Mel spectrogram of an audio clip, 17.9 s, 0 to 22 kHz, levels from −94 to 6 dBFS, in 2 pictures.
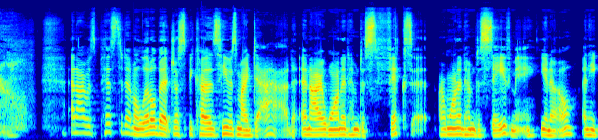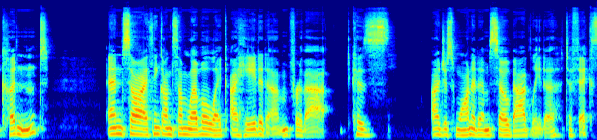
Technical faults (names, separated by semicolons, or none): microphone volume stepped up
